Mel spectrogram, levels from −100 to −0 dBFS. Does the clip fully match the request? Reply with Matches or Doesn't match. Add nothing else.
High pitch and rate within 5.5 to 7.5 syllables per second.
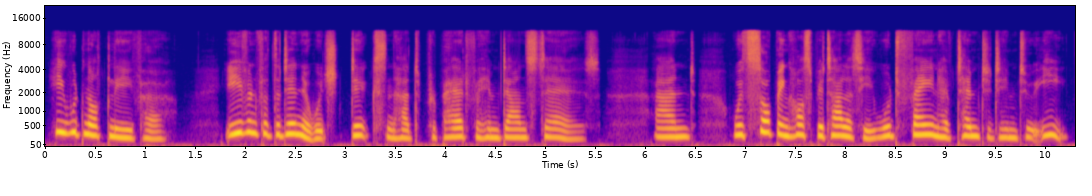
Doesn't match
